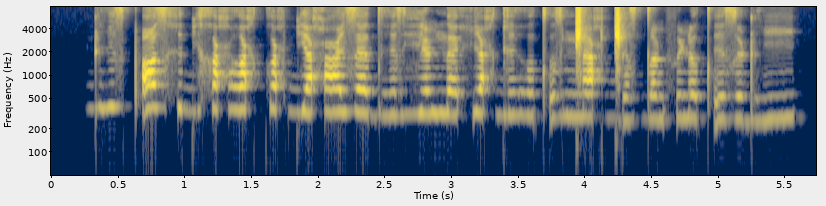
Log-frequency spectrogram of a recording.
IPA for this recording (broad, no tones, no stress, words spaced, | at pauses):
ɖʱizpʼɑz xɪbʲʌxʌħɦʌħ kʊħbʲæħ ʕizædʱɪz vʲɑɳ næxiħ ɡɪ ɦʊtʼʊzŋ͡ǁæħɡ͡ǁɪz dˤɑɳfɪɳʌtʼɪz ʊɖʱi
